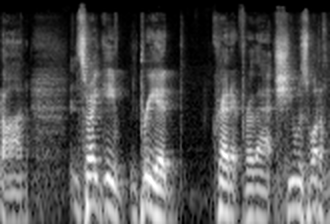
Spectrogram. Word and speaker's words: Brigid: And then there was Briad, or if you want to pronounce it the more American way, Brigid,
